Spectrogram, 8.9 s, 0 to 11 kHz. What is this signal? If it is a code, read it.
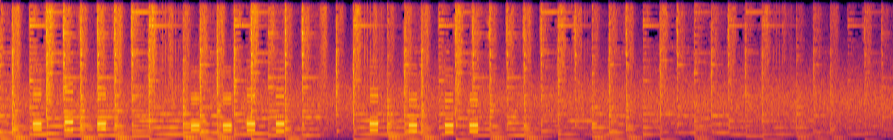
DTMF, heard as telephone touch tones, dialled by hand, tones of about 80 ms, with hum. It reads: 090 7785 8414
